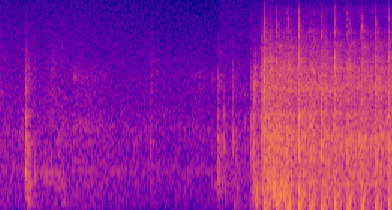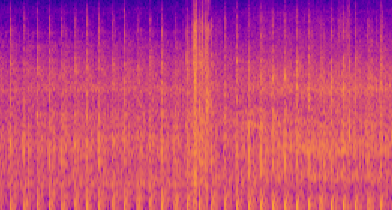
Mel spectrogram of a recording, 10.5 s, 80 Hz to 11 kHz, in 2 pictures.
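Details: Royal Enfield 500 single (Asbo 34) after rebuild and adjustments (ported head, barrel shortened 2 mm, Hitchcock's 9:1 piston, strobe-set timing): silence, fires on the kick and settles into an even slow thump; clean start and healthy idle, not yet road tested.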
